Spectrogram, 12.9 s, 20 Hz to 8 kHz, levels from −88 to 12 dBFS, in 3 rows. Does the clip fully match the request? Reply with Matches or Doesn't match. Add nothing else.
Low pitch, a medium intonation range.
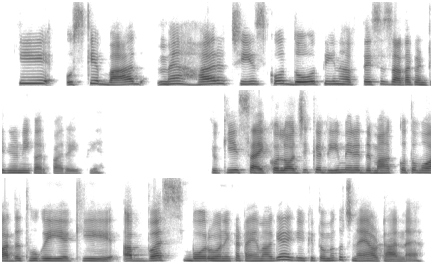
Doesn't match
